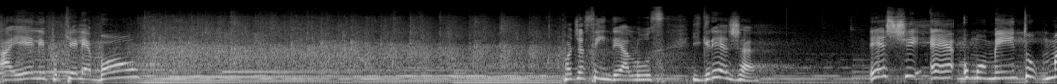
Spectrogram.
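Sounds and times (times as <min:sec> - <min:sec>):
speech: 0:00.0 - 0:01.5, 0:05.6 - 0:07.7, 0:08.7 - 0:10.5
audience clapping loudly: 0:00.0 - 0:06.8
sustained keyboard chords: 0:00.0 - 0:10.5.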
